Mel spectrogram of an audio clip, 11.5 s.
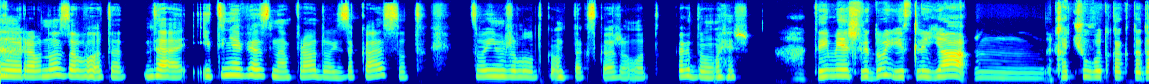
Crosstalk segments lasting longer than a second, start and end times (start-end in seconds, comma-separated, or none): none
